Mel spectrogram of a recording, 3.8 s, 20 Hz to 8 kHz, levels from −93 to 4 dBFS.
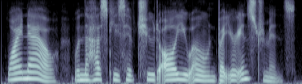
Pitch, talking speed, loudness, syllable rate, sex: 175 Hz, 205 wpm, -18 LUFS, 5.0 syllables/s, female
